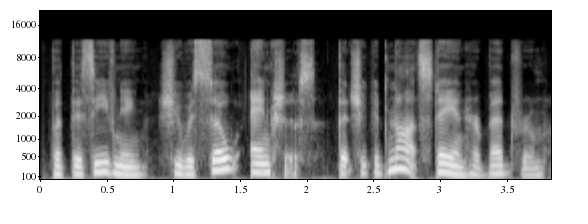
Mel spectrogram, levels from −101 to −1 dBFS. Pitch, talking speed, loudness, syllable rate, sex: 160 Hz, 235 wpm, -17 LUFS, 5.6 syllables/s, female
